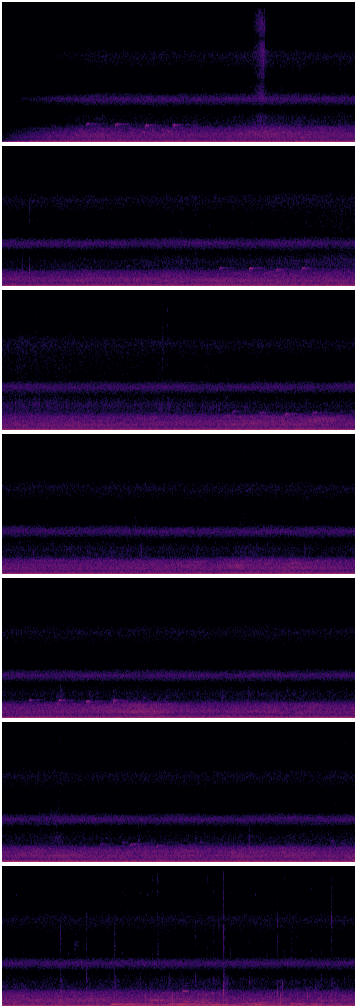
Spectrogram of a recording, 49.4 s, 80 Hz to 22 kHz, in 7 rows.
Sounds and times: Traffic Sound 0:39.5 - 0:49.4

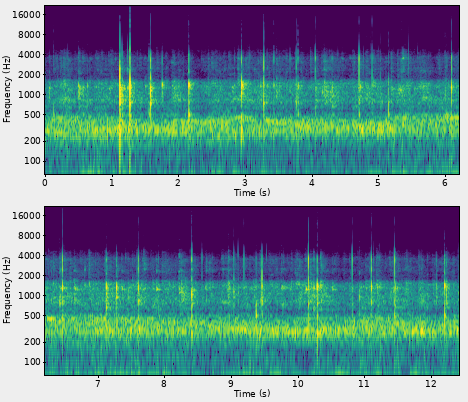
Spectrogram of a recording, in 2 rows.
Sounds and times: Wind in a fence 0:00.0 - 0:12.4

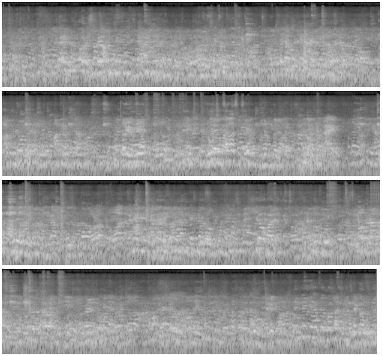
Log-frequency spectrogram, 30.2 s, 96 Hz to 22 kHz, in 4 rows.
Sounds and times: people eating & drinking 0:00.0 - 0:30.1

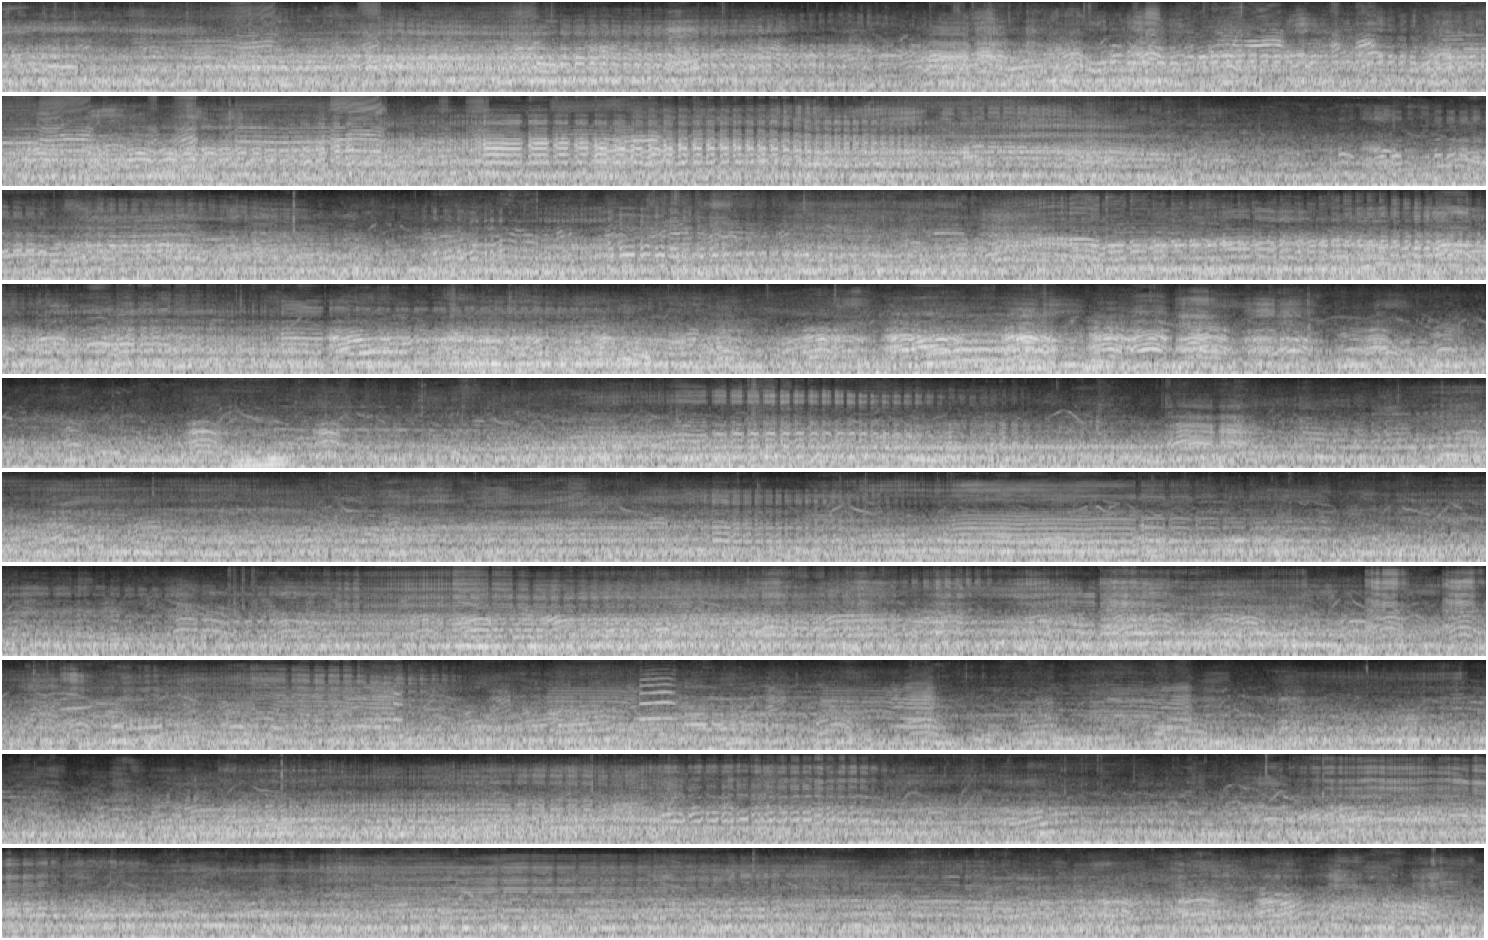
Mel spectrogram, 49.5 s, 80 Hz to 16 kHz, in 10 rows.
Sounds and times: background noise from people 0:00.0 - 0:49.4
bird calls from kittiwakes 0:00.0 - 0:49.4
boats 0:00.0 - 0:49.4
nesting guillemots 0:00.0 - 0:49.4
oystercatchers 0:00.0 - 0:49.4
planes 0:00.0 - 0:49.4

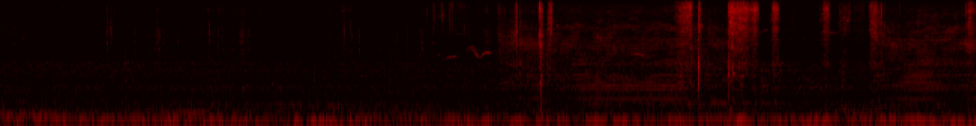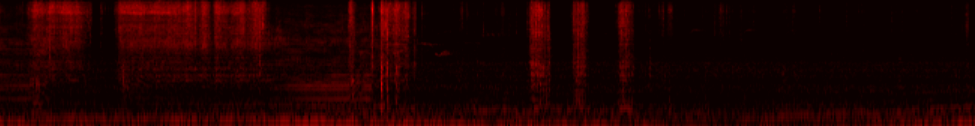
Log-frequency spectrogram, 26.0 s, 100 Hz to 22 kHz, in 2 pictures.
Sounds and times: humble-bee trying to get out of a plastic bucket 0:05.4 - 0:21.9

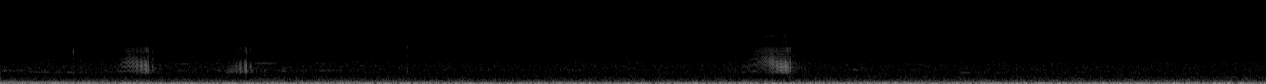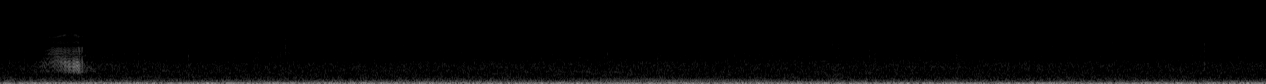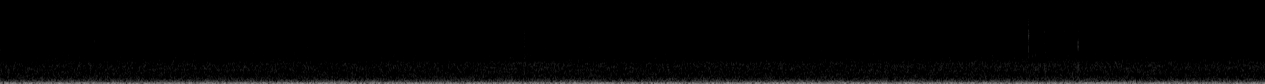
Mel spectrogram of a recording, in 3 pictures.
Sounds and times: frogs 0:01.1 - 0:02.7
frogs 0:07.4 - 0:08.2
frogs 0:13.0 - 0:13.9

